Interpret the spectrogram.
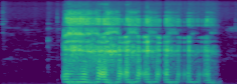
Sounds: Laughter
